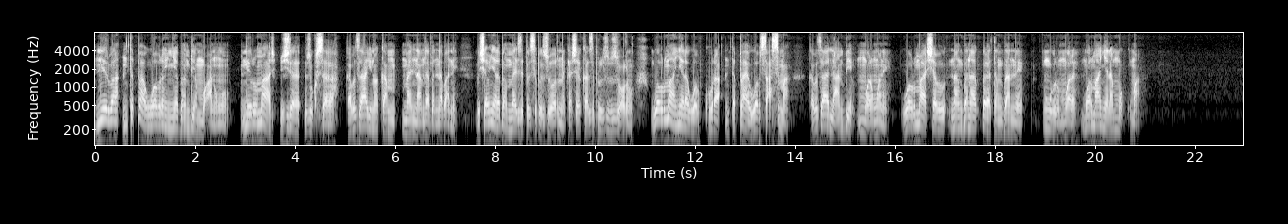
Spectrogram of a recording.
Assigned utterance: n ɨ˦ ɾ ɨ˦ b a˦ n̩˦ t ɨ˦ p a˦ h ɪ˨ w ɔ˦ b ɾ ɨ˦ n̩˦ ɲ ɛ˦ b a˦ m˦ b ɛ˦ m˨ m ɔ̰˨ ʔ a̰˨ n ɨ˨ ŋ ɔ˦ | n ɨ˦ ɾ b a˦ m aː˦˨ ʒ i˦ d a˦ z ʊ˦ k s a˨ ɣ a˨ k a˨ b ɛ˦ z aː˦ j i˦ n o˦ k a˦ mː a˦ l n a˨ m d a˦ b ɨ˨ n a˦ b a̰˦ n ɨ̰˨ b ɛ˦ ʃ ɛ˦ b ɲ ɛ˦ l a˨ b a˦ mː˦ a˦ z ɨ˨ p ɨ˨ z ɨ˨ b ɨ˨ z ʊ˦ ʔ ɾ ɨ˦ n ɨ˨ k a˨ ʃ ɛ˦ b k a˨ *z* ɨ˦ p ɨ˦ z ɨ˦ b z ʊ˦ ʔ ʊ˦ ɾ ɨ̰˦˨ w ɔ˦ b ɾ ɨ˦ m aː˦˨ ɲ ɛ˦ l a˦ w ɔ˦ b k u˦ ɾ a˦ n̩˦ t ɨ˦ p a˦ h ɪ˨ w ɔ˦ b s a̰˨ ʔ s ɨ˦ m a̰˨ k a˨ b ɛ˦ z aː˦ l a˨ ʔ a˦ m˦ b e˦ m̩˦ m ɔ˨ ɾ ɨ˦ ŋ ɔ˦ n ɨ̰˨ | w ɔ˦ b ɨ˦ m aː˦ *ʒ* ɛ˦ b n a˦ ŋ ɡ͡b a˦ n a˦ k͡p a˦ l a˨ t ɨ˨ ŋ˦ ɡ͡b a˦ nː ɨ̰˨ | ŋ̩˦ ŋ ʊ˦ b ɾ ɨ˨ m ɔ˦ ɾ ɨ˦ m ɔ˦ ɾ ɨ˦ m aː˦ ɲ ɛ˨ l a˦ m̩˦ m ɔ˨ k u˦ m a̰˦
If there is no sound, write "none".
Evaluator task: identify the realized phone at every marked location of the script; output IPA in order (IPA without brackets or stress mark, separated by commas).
z, ʃ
